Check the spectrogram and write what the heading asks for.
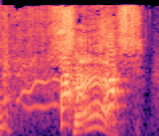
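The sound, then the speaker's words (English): A person's voice imitates their part-husky dog 'talking back' with a short, warbling, whiny howl that rises and falls in pitch, fairly loud, lasting about a second. “But then also, he started doing a lot of just talking back.”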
